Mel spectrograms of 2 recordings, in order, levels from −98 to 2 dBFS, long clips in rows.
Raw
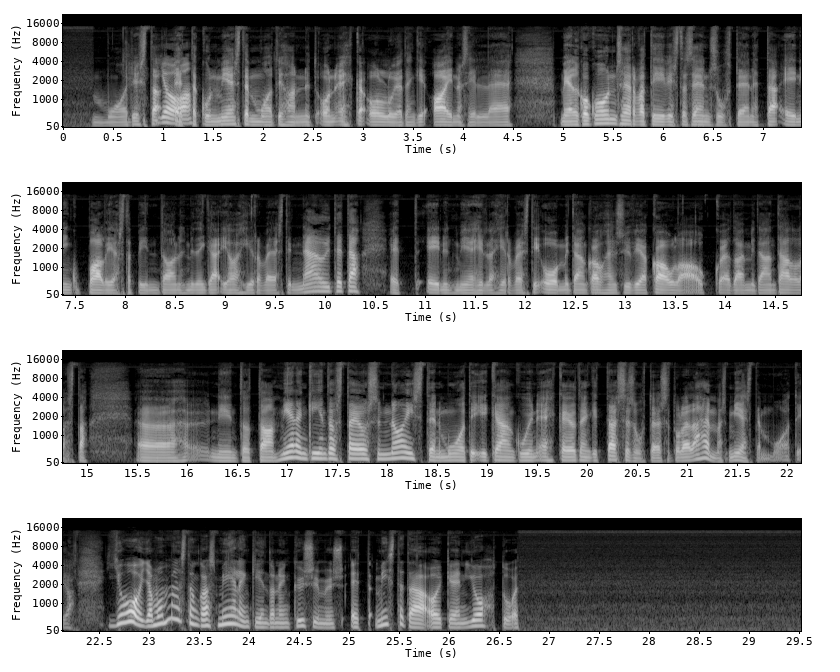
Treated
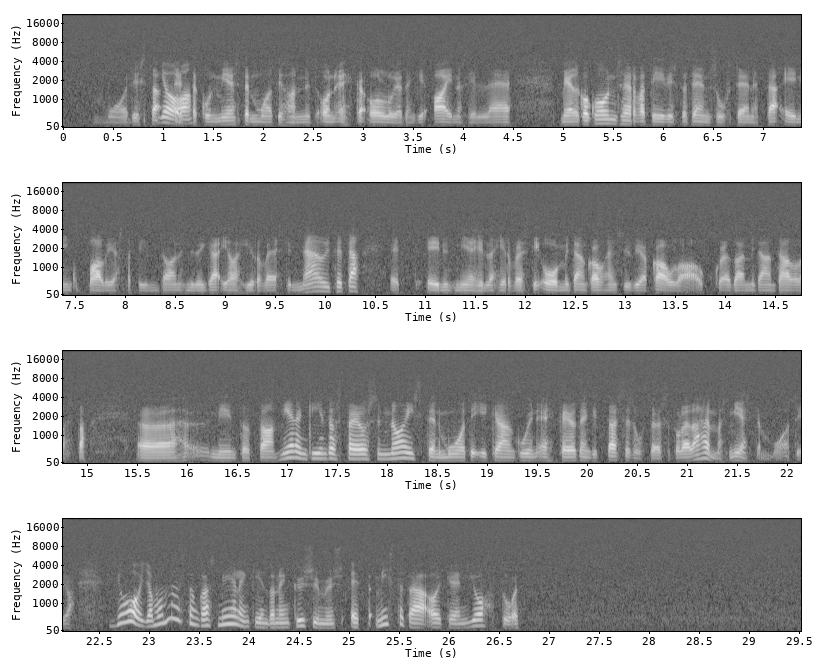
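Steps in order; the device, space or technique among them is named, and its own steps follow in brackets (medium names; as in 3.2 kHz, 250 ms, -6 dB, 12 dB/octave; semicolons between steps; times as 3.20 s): dictaphone (band-pass 310–3100 Hz; level rider; wow and flutter; white noise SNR 15 dB); trim -1 dB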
